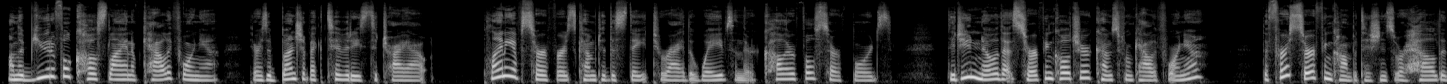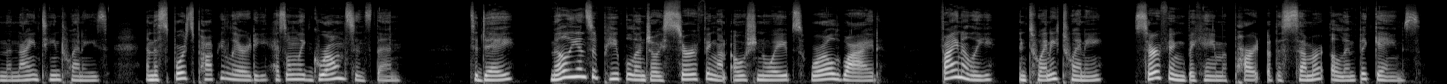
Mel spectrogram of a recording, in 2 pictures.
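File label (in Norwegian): no engelsk, Norwegian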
